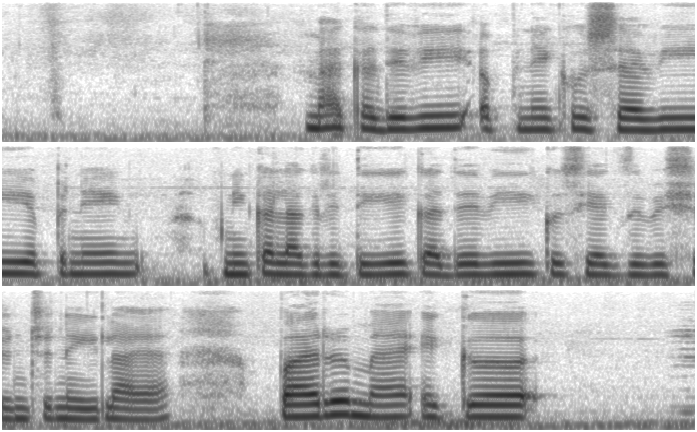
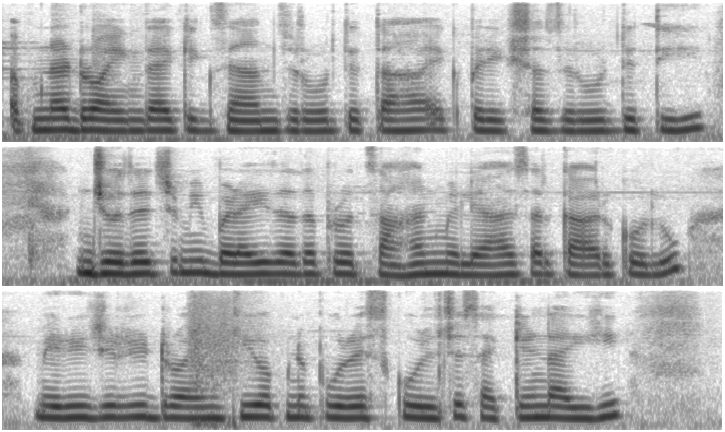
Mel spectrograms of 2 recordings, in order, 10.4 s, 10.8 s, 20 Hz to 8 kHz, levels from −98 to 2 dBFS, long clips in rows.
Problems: constant background noise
